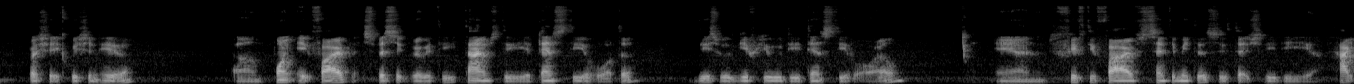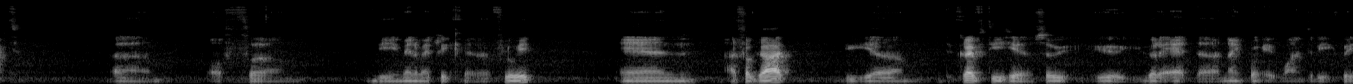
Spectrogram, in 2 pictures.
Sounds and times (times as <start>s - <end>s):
Speech: 0.0s - 1.4s, 2.4s - 6.4s, 7.0s - 13.8s, 14.7s - 16.6s, 17.3s - 18.9s, 19.8s - 27.0s.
